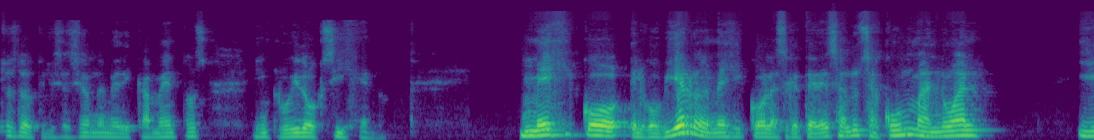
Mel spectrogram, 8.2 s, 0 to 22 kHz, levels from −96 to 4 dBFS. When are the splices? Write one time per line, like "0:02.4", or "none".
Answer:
none

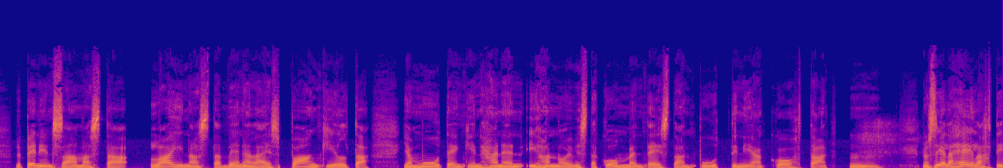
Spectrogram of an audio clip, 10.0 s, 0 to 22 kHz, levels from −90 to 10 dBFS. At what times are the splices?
0:08.3

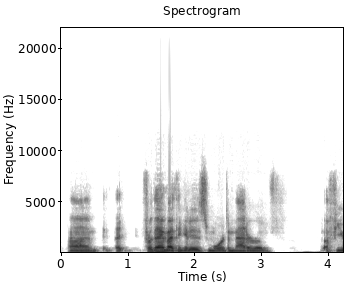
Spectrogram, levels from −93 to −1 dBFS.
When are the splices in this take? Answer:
0:02.5

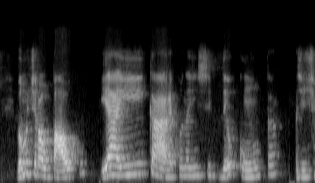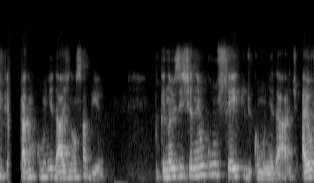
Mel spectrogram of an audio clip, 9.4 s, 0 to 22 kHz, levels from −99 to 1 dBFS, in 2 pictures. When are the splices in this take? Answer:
0:01.5

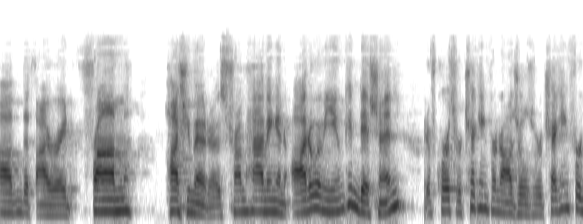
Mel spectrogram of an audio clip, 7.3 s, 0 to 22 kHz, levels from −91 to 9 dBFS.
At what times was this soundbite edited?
0:02.9
0:05.3

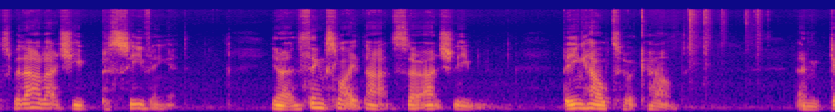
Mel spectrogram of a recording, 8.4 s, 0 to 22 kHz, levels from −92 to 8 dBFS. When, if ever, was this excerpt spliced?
none

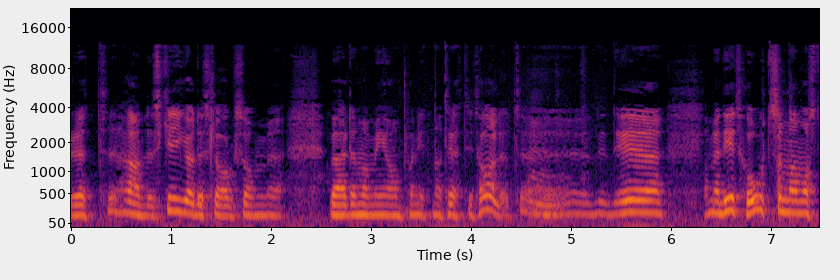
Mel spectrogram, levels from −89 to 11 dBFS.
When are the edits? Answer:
0:06.3

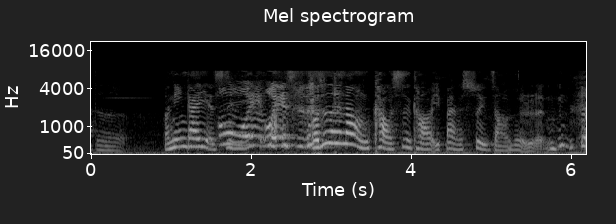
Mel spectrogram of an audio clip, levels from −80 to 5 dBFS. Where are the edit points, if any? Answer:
0:00.9

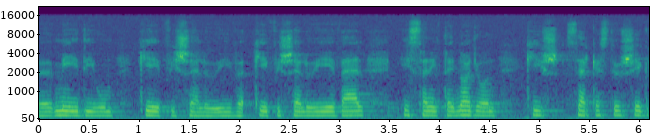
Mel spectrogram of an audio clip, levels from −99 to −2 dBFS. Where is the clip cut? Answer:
0:03.6

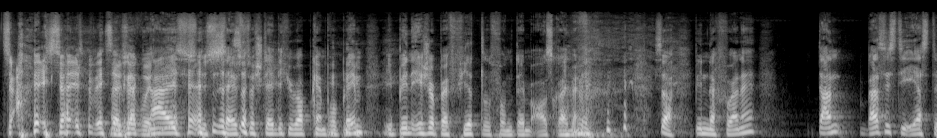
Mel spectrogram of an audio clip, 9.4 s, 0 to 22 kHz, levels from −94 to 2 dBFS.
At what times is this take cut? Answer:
0:06.9

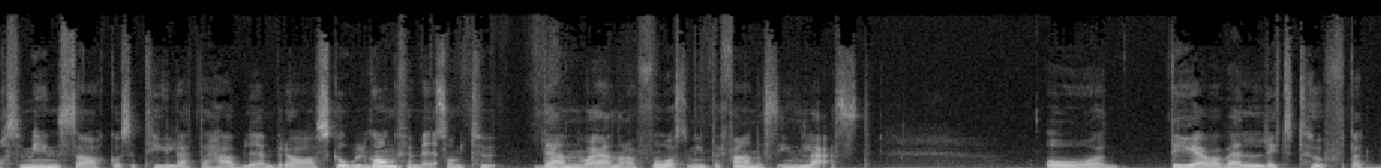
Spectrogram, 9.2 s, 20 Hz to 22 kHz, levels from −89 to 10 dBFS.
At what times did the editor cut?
0:02.9

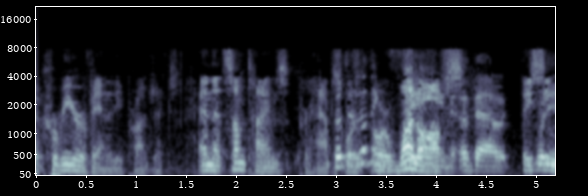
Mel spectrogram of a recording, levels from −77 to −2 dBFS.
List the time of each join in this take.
0:02.6

